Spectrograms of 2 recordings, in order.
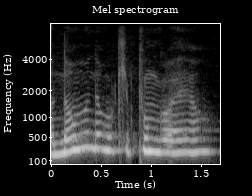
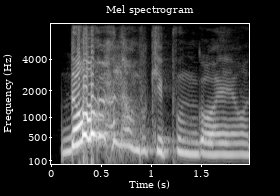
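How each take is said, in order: First: 너무너무 said again much softer, almost hushed; preacher echoing the father's joy quietly; hushed repeat. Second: 너무너무 pressed out, louder, full of joy; preacher proclaiming the father's joy; emphatic joy. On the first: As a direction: drop to a soft, intimate echo. Repeated line dropped soft. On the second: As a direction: proclaim it with force. Preacher repeats line, then softly. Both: Acted.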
